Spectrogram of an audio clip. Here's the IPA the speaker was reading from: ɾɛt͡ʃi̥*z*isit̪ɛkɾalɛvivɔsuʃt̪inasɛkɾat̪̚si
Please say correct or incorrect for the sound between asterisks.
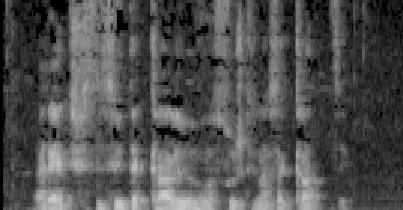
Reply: incorrect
